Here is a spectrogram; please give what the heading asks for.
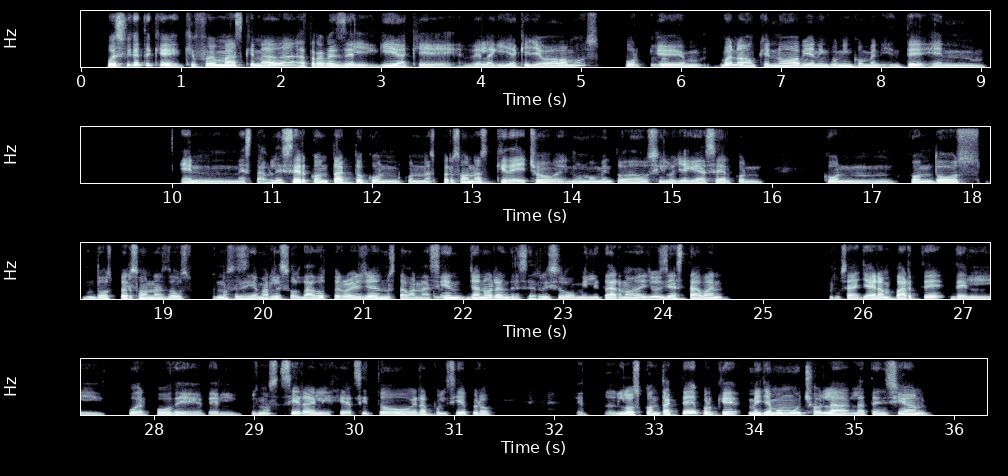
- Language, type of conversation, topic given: Spanish, podcast, ¿Qué aprendiste sobre la gente al viajar por distintos lugares?
- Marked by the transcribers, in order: none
